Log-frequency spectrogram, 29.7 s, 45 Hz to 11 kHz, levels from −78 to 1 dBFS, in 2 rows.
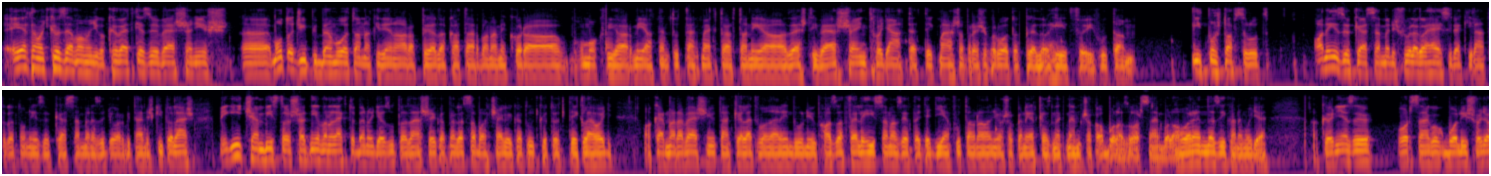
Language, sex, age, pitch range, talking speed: Hungarian, male, 30-49, 90-105 Hz, 210 wpm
